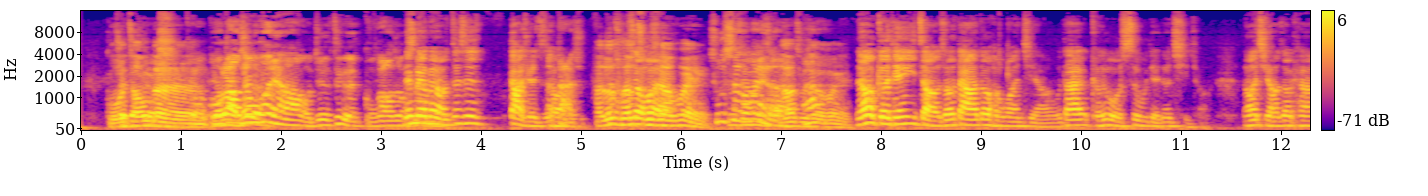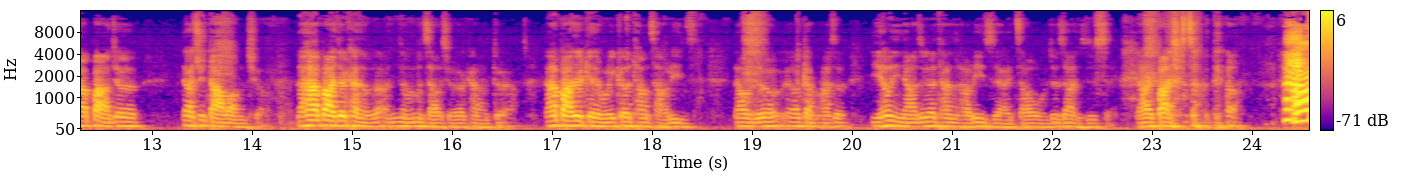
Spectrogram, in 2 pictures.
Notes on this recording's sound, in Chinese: 錄音重大失誤，抱歉！我們忘了按下介面器上的錄音按鍵。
